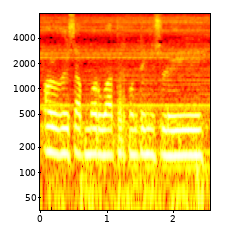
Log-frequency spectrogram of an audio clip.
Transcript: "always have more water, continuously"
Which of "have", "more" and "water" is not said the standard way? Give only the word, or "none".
have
